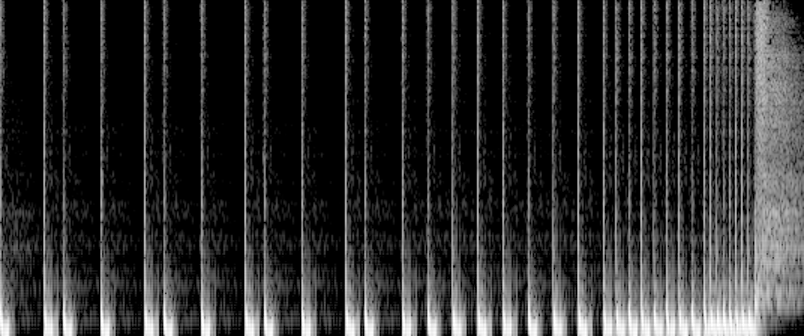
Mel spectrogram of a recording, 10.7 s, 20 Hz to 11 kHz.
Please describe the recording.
Stepping Build2Snare
Taken from a track I produced.
FOLLOW FOR FUTURE TRACKS!
All samples taken from the song: I am with you By: DVIZION
DnB, Lead, Melodic, Rythem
